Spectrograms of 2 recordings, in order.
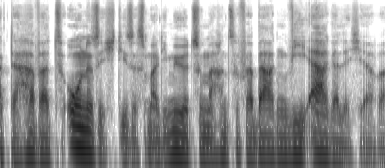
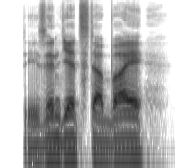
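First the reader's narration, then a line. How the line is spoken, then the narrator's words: Growling. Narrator (German): knurrte Havard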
